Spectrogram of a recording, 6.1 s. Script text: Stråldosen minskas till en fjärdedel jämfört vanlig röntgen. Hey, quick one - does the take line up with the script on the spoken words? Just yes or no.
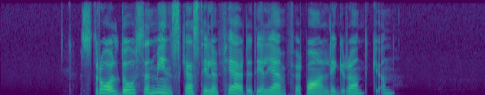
yes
